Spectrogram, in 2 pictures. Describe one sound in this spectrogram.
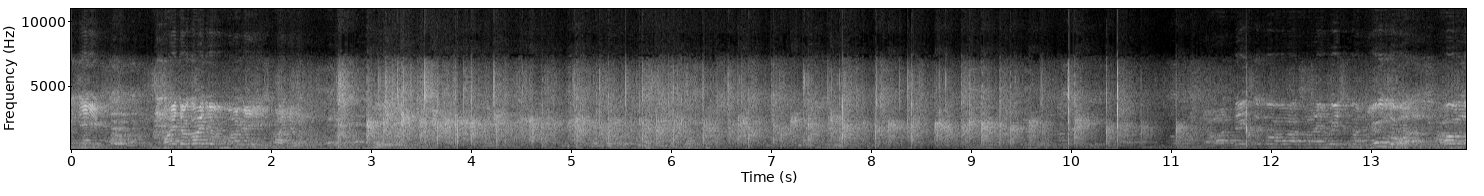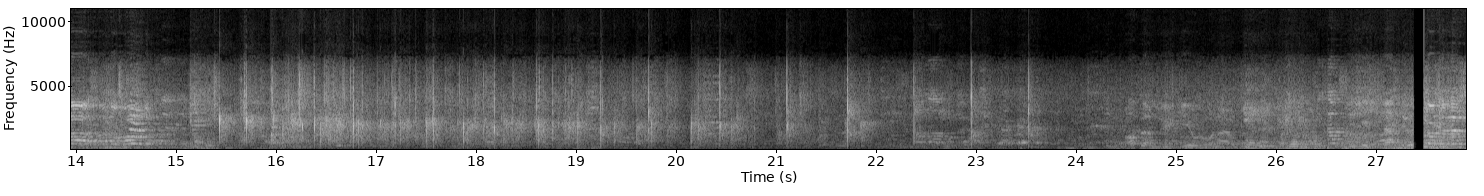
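A crowd of people chatter in a busy room.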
